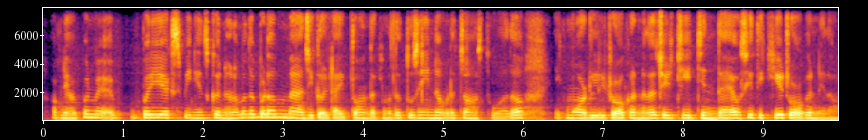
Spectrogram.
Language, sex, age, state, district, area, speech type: Dogri, female, 30-45, Jammu and Kashmir, Reasi, urban, spontaneous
